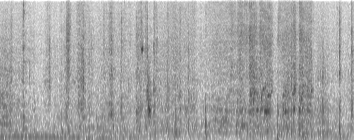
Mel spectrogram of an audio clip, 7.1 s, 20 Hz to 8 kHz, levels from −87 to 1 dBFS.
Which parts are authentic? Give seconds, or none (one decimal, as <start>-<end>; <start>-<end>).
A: 0.0-1.6; 2.6-4.4; 5.7-7.1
